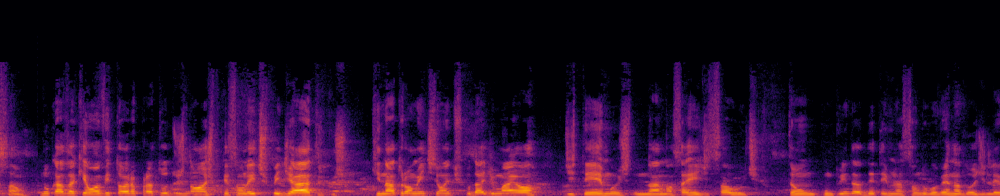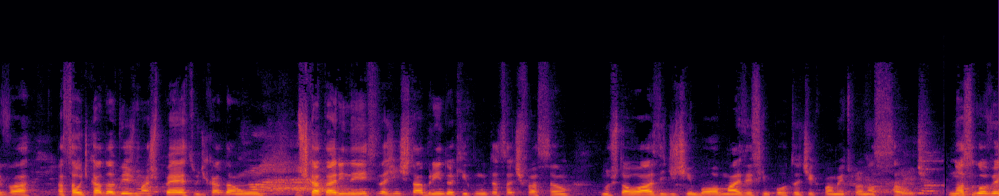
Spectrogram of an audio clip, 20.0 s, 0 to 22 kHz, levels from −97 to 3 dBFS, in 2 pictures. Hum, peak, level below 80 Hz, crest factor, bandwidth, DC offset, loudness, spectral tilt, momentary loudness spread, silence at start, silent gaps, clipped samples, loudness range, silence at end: none; -4 dBFS; -78 dBFS; 24 dB; 14.5 kHz; under 0.1%; -27 LUFS; -5 dB/octave; 11 LU; 0 s; none; under 0.1%; 5 LU; 0 s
